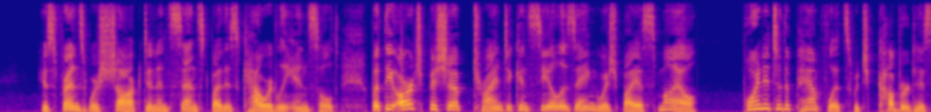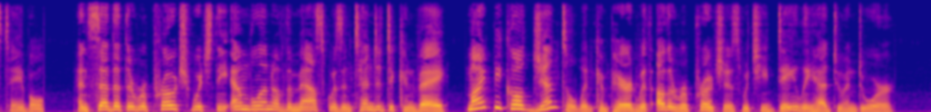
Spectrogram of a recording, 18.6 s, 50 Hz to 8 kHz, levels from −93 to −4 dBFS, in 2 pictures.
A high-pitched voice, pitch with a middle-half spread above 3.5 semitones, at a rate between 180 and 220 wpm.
Yes: high, 210 Hz; average, 4.1 semitones; average, 190 wpm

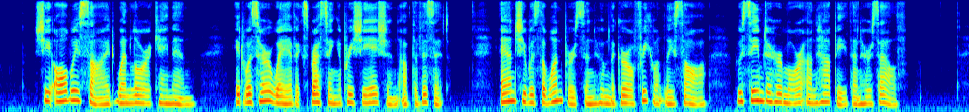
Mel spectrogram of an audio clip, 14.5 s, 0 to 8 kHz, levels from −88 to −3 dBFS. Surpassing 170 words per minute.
No: average, 150 wpm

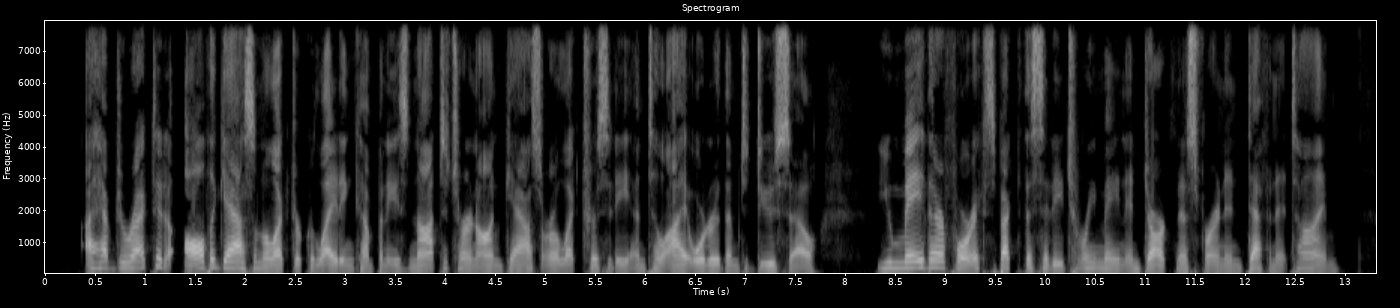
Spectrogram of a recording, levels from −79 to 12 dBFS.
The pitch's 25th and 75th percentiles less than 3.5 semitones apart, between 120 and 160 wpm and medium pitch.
No: narrow, 2.5 semitones; average, 170 wpm; medium, 160 Hz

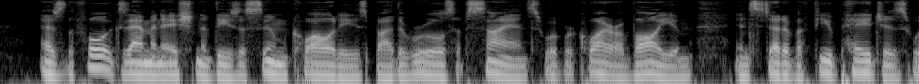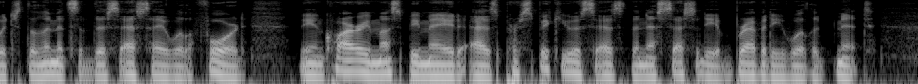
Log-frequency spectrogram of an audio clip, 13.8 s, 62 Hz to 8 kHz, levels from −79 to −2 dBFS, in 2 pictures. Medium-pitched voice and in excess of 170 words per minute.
No: low, 100 Hz; average, 190 wpm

